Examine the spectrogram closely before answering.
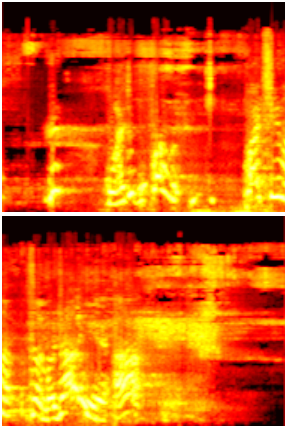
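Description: A young man speaks with animation close by.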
